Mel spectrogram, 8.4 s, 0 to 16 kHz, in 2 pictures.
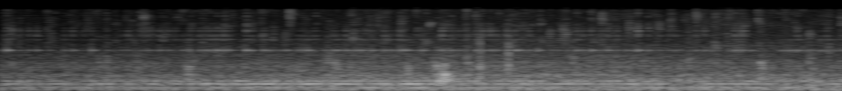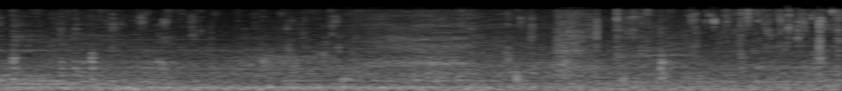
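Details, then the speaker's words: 1986 GMC S15 with 2.5 Iron Duke engine running, heard at the radiator: irregular bubbling and gurgling coolant over a low engine hum; head gasket failure letting combustion gas into the coolant. "no that's not a good sign you can actually hear gurgling man"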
